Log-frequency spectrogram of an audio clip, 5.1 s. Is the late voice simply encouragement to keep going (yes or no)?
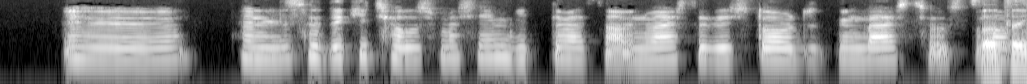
no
